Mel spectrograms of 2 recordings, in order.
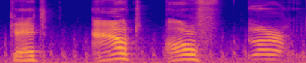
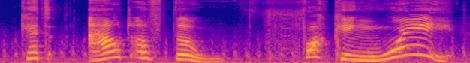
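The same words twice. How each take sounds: First: High, slowed shout; rising angry shout; angry yell. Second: Real exasperated scream; furious shout. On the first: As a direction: yell at them to clear the way. Yelling at blocking riders. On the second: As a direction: scream at them to move. Yelling at blocking riders again. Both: Real, not acted.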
